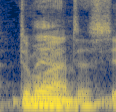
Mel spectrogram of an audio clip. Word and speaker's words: Domantas: Well, I was thinking Domantas at first, and I might be saying his name wrong, but is it Domantas? – Yeah, Domantas.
